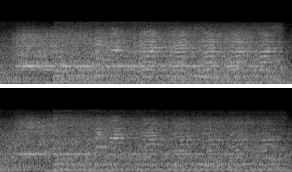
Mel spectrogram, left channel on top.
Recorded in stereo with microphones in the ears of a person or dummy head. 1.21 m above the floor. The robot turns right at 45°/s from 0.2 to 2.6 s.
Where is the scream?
I don't hear a scream.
